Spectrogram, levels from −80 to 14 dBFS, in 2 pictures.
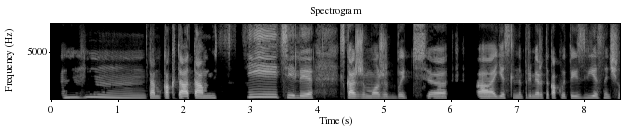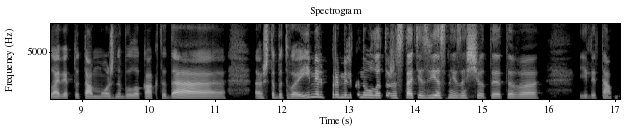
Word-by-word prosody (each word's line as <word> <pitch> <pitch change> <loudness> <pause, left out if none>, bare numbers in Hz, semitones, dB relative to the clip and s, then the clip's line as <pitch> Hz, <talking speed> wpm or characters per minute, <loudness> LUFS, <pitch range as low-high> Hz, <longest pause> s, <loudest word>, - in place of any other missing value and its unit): Мгм. 220 -4 -11
Там 180 -2 0
как-то 185 -1 +5
отомстить 255 - +2
или, 190 -4 +1 0.4
скажем, 180 -2 +4
может 175 -1 -2
быть, 175 +1 -2
э, 175 -1 0 0.5
а, 160 -1 +4
если, 180 +2 0
например, 180 0 -4
это 190 - -10
какой-то 180 -1 -3
известный 180 +2 -3
человек, 165 -1 +1
то 175 - -9
там 160 +1 0
можно 165 -1 -6
было 155 0 -7
как-то, 155 +1 -5
да, 160 -4 +2 0.5
чтобы 185 +1 0
твое 170 -2 -2
имя 270 +2 +1
ль 260 - -7
промелькнуло 240 -3 -3
тоже 210 -1 -4
стать 210 +1 +4
известной 210 +1 +1
за 195 +2 -5
счет 200 -2 +3
этого 180 -1 -4 0.6
или 150 +1 -11
там 145 +1 -4
185 Hz, 125 wpm, -23 LUFS, 170-210 Hz, 0.6 s, как-то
